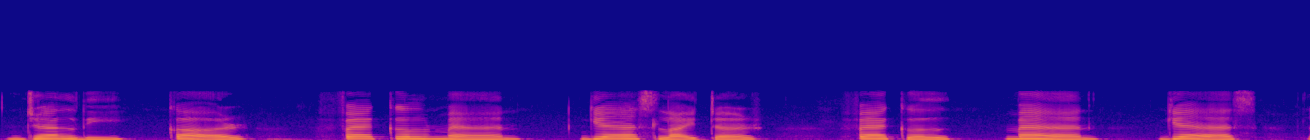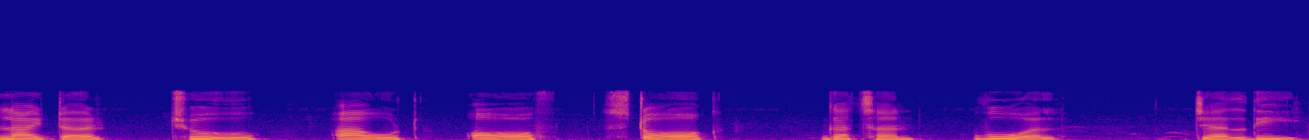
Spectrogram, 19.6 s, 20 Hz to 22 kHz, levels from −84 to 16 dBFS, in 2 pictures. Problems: none marked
